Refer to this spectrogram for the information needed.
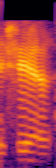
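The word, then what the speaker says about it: Michel: Am I saying that wrong? Because that's a dude. Michelle. Anyway. – Michelle. – right. Make it sound French.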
